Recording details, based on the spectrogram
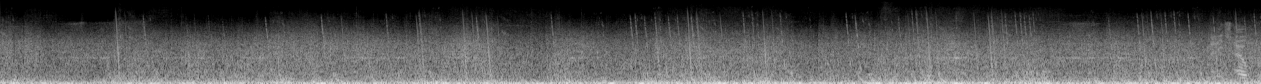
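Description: Booming artillery fire and explosions pile up in the real-time strategy game Beyond All Reason, a dense and loud barrage of overlapping blasts that never lets up, with a voice talking over it.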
